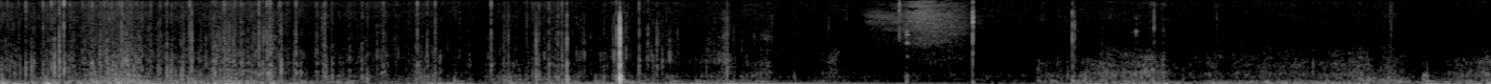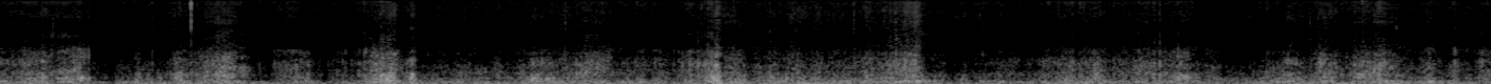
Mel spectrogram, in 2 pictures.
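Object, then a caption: Foam microphone windscreen. Long acrylic nail tips from both hands scratch across a round grey foam windscreen on a microphone. The result is a dense, low, muffled rustling and rumbling that carries on steadily throughout, with brief crackly bursts and almost no high end.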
